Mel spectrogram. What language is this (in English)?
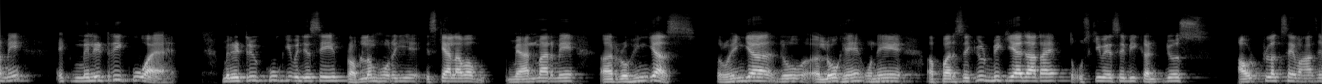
Hindi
